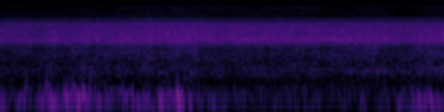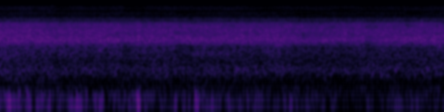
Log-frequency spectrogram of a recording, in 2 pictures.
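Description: Water flows over rocks at a waterfall as a steady, broad rushing roar, faint and continuous without a break, with low rumbles underneath and no voices.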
